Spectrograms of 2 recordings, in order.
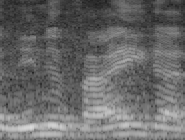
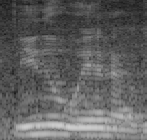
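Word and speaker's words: Nineveh: 그래서 이제 그걸 뭐 킹 제임스로 번역을 하면서 그 독일 이름을 갖다가 영어로 받음하니까 니느바이가 되는데 이게 니느바이가 아니라 니누웨라고 해 히브리 말로 말하게 되고 그러니까 뭐 니누웨라고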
